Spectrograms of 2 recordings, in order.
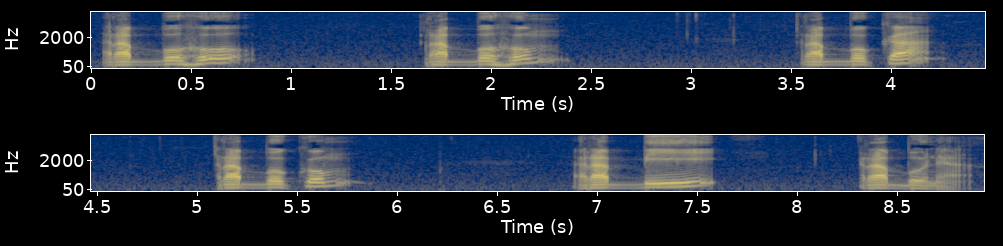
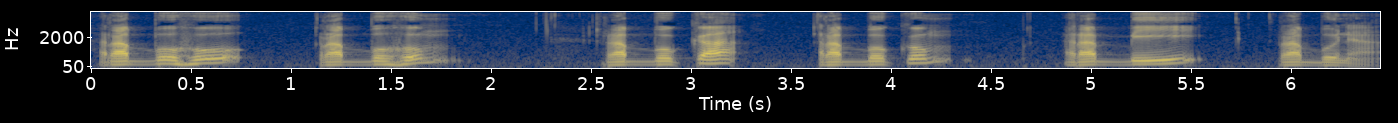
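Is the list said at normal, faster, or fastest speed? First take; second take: faster; fastest. First: It is said somewhat faster. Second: It is said faster still.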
